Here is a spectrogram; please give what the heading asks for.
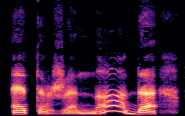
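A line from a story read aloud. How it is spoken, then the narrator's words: Muttered with chuckling. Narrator (Russian): пробормотал он и продолжал посмеиваться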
